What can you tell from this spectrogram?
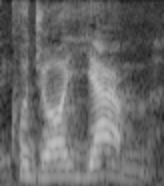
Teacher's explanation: Two vowels next to each other. It's hard to pronounce. So we put a euphonic ye here. This intervenes here.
